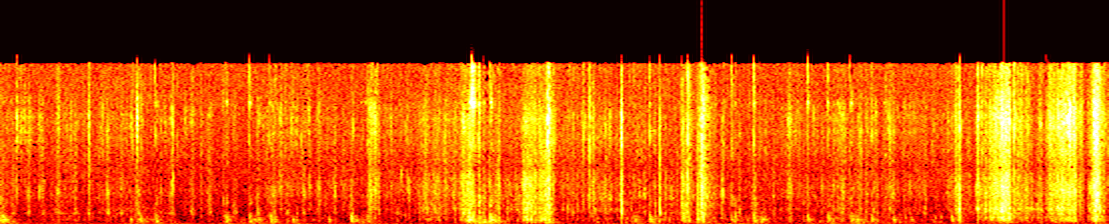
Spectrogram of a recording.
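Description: A guinea pig munches and crunches dry hay up close.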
